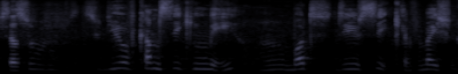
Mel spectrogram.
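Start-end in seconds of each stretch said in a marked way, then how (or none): 1.1-4.6 courteous, polite, gracious, lightly pitched-up delivery. Game master voicing a halfling wizard greeting the party: polite and gracious. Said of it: "gives a very polite uh, and uh, gracious smile".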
